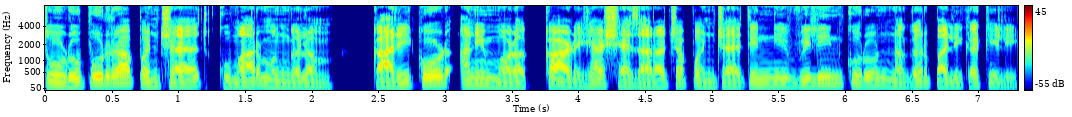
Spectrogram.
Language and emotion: Goan Konkani, neutral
